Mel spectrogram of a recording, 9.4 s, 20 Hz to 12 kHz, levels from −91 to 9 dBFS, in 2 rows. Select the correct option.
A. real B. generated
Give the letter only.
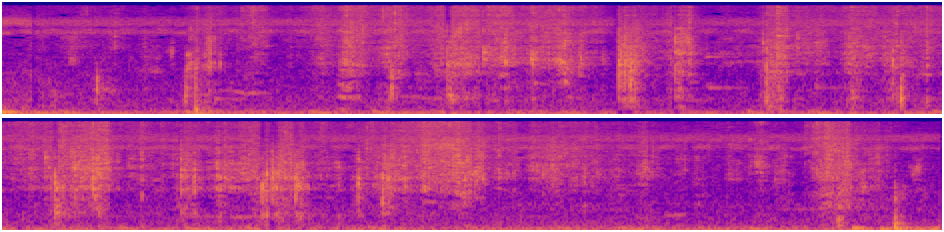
A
